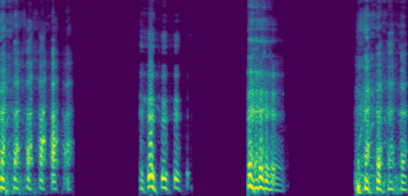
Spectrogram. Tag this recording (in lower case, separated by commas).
human voice, laughter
